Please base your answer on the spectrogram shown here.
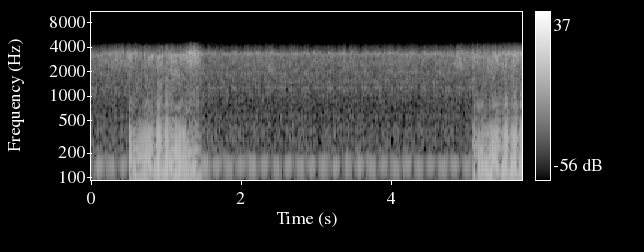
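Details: French Bulldog Nara snoring in sleep: a loud, coarse rasp near the start and another beginning about four seconds later, separated by quiet breathing over a constant low hum.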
